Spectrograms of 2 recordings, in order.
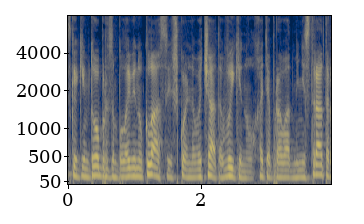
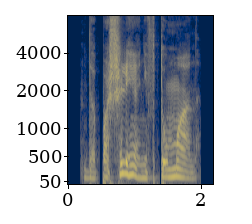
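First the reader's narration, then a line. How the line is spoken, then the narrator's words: Growl. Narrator (Russian): прорычал я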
